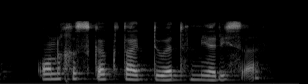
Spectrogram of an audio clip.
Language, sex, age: Afrikaans, female, 21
